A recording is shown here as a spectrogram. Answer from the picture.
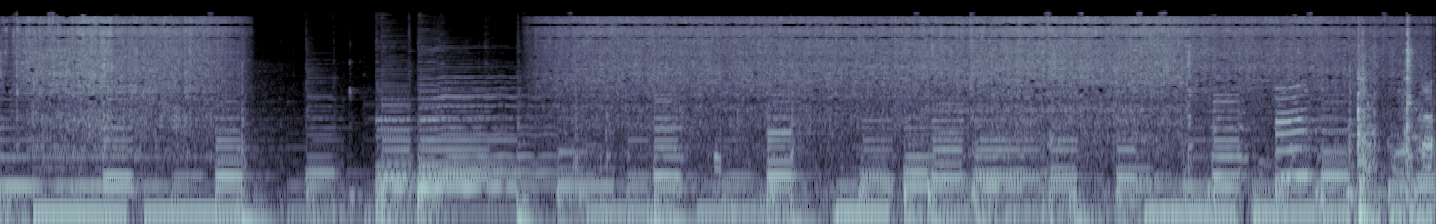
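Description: Chunks of sausage and diced broccoli stems sizzling as they fry in hot oil in a nonstick pan. The sizzle breaks off for about two seconds a couple of seconds in, then resumes.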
